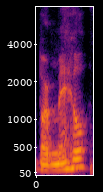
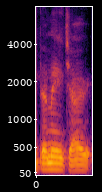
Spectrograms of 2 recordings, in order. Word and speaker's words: Bermejo: This is a Lee Bermejo. That's how I pronounce it.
